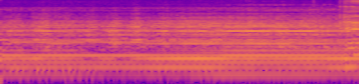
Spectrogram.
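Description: A cello's low C string bowed on a low C sharp sustains a dense, buzzing, slightly grainy tone, heard close and alone with a steady level throughout.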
